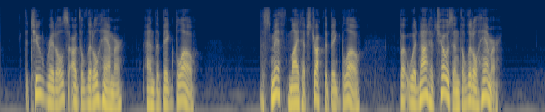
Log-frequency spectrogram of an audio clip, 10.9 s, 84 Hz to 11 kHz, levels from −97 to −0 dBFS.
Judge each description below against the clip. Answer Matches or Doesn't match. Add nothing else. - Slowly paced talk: Doesn't match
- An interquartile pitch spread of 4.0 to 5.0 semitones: Matches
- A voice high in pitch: Doesn't match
